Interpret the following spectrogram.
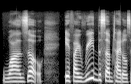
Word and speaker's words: oiseau: It has seven letters and sounds like "wazo".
